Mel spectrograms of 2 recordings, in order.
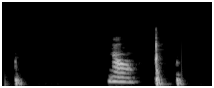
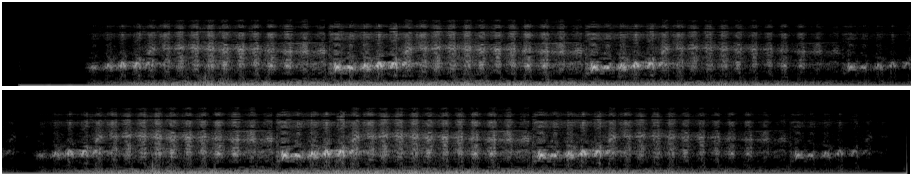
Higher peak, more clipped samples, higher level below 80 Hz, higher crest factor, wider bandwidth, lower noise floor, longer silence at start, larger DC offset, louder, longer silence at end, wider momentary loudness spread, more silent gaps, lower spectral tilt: first, -2 dBFS vs -12 dBFS; neither; second, -52 dBFS vs -44 dBFS; about the same, 24 dB vs 20 dB; second, 6.6 kHz vs 9.8 kHz; second, -46 dBFS vs -55 dBFS; about the same, 0.15 s vs 0.1 s; second, under 0.1% vs 2%; first, -23 LUFS vs -32 LUFS; first, 0.3 s vs 0 s; second, 12 LU vs 15 LU; first, 0.67-1.04 s vs none; first, -7 dB/octave vs -2.5 dB/octave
